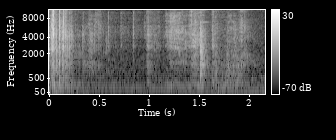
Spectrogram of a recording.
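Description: A plastic tub's lid comes off with a sharp click at the start, then small stones shift and clink lightly against the plastic tub in a few scattered clicks.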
